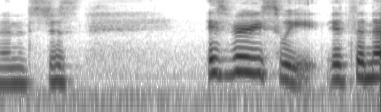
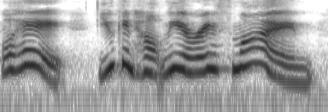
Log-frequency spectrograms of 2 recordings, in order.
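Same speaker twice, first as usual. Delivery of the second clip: put-on higher, louder, playful girl's voice; mock Anna voice; 6 semitones higher, 5 dB louder than usual. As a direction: voice her light and a bit higher. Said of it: "And she's like".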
